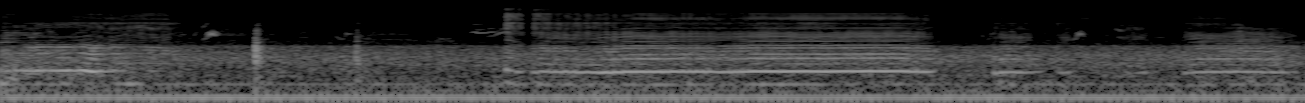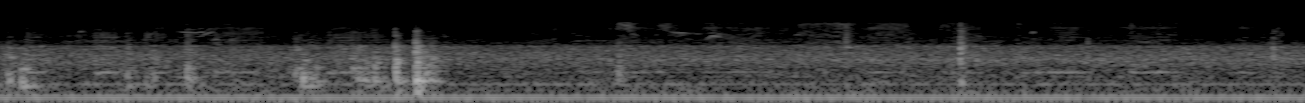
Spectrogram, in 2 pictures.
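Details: Honey bees lingering around hive boxes left all day in a truck bed, early morning while the boxes are being stored; a steady buzzing drone swells as a bee passes close for about two seconds, over a constant low hum with scattered knocks and clicks.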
